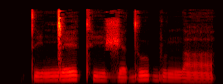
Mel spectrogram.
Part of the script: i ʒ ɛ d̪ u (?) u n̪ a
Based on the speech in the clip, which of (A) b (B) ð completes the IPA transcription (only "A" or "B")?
A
